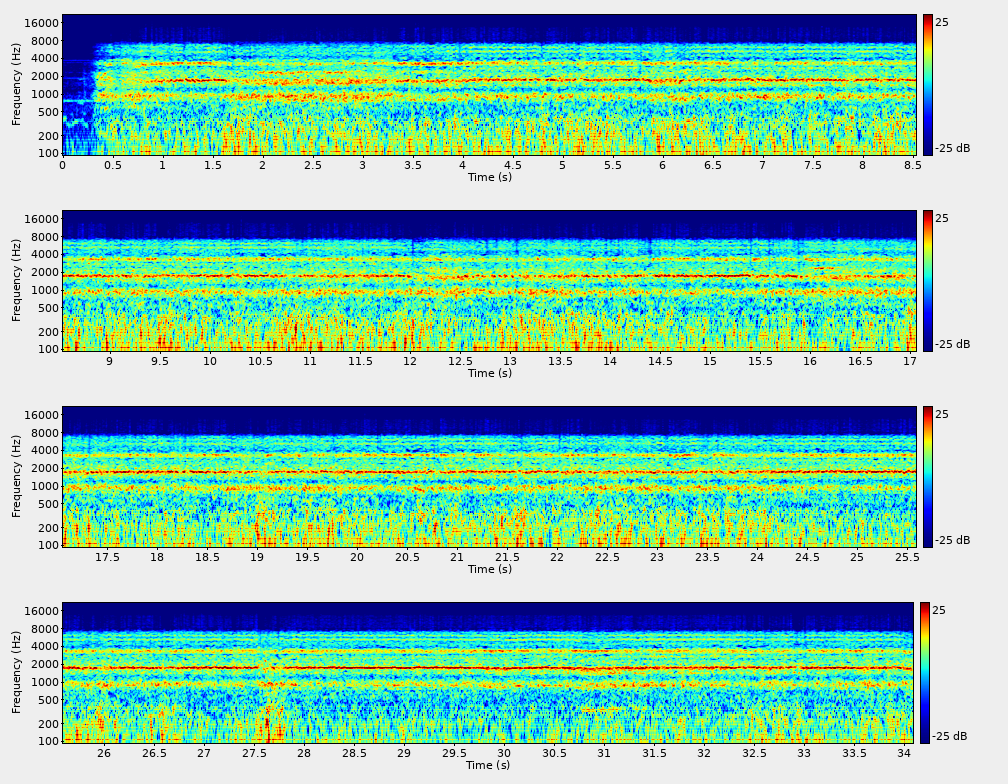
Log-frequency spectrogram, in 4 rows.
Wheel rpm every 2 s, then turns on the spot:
120, 220, 230, 230, 230, 230, 230, 230, 230, 230, 230, 230, 230, 230, 230, 230, 230.
none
